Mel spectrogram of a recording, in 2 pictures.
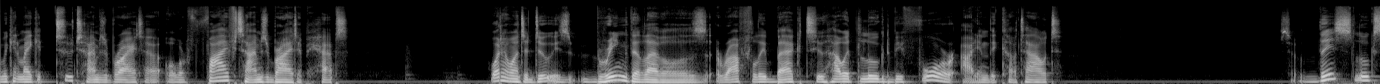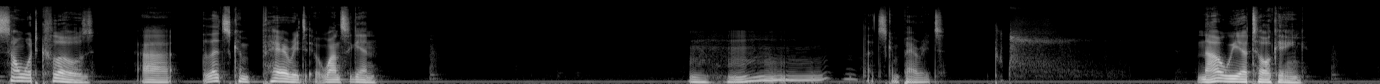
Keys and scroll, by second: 1.9 2, 7.9 5.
